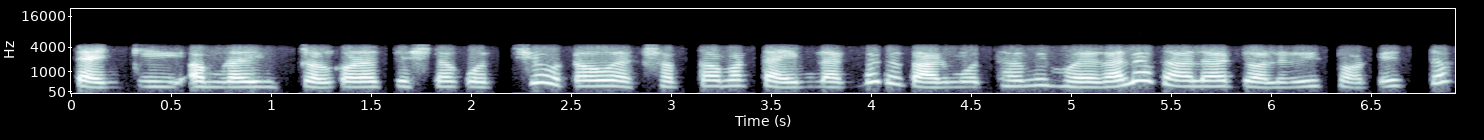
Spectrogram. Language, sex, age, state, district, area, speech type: Bengali, female, 18-30, West Bengal, Kolkata, urban, conversation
